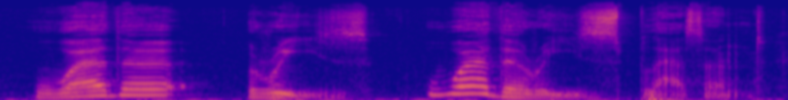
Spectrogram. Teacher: ненаголошеній позиції не читає буква р не чується не читається але якщо наступне Слово починається на голосну то тоді ця ри чується і вона ніби як чіпляється до того наступного слова яке починається на голосну тому це буде weather is weather is pleasant погода приємна the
